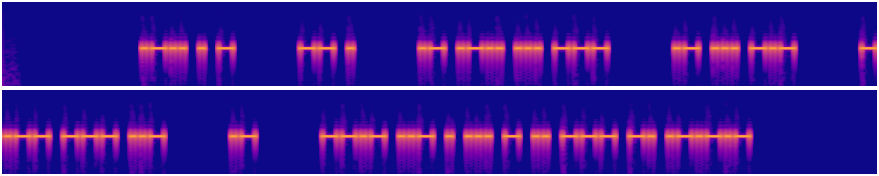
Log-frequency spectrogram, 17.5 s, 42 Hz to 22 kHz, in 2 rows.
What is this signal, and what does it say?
Morse code, heard as a keyed tone, about 25 wpm, 700 Hz. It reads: LET ME ALSO ASK YOU A QUESTION.
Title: 2x Word-Spacing - Sentences from Top 400 Words - 25wpm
